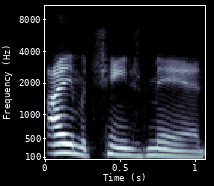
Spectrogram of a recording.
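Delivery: ordinary delivery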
